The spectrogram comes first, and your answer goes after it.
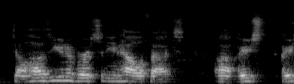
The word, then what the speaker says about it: Dalhousie: I can't pronounce it. How do you say it? Dalhousie. Dalhousie University in Halifax.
